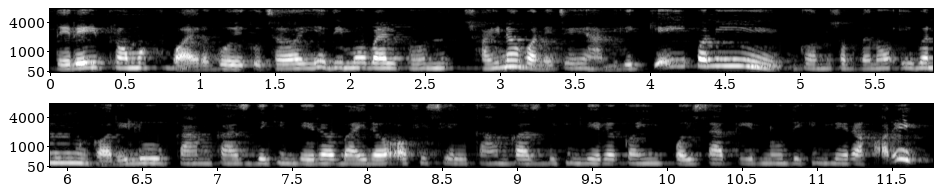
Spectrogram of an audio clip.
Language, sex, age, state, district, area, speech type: Nepali, female, 60+, West Bengal, Kalimpong, rural, spontaneous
